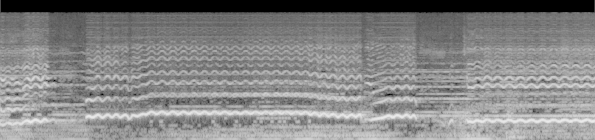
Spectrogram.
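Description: Operatic soprano singing long held high notes with a wide vibrato, the last held note lower than the one before it.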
